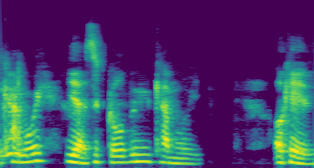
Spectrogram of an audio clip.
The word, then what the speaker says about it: Kamuy: fourth season of golden Camry or um Howard that's pronounced golden camoy yes golden camo week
